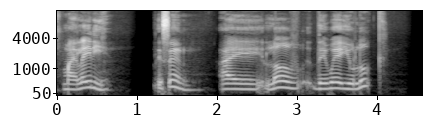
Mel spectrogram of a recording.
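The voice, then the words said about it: Put-on accent. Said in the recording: “What is this accent you're doing?”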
